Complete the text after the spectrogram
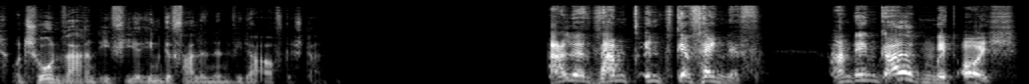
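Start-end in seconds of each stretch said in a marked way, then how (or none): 4.1-7.7 high, furious bellow; loud, enraged official's shout; roaring. A narrator's reading. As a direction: roar out the sentence in rage. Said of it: "brüllte Don Eugenio de Zúñiga".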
